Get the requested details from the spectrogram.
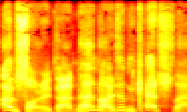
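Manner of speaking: put-on British accent in a virtual-assistant style voice. Retelling what Siri replied after being summoned: British Siri voice. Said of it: "asked all Britishy".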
